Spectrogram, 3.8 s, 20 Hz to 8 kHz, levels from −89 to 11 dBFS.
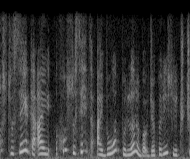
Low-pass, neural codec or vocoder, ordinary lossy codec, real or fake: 7.2 kHz; codec, 16 kHz in and 24 kHz out, 0.8 kbps, FocalCodec, streaming, 65536 codes; none; fake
